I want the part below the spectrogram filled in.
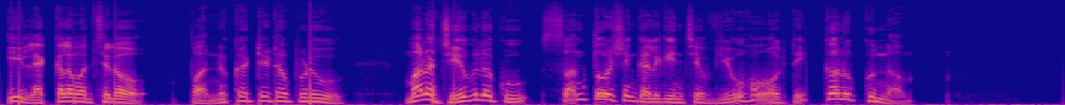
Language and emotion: Telugu, happy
